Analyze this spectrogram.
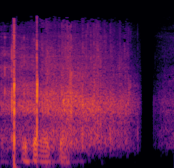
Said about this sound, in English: Please give these folks a round of applause.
